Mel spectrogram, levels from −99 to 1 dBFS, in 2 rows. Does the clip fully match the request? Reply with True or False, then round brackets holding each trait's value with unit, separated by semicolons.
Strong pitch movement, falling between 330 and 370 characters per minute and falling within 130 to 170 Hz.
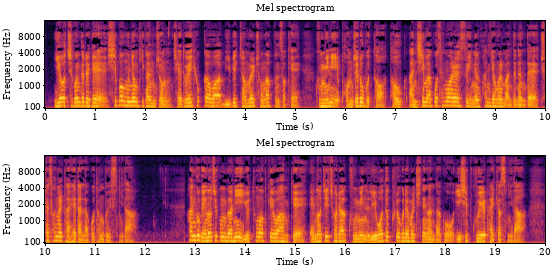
True (7.3 semitones; 335 characters per minute; 135 Hz)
